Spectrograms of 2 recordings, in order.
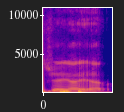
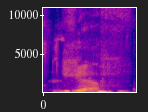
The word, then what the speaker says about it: GIF: It's spelled GIF, but they pronounce it GIF. Yeah, they pronounce it like it's JIF. Wait, yeah, I think so. Remember reading about that back in the MySpace days? They were explaining how to pronounce it I can for never people. remember which way it is. Yeah, it's GIF, like Jiffy.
